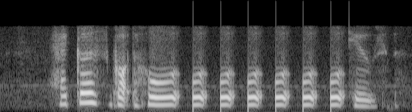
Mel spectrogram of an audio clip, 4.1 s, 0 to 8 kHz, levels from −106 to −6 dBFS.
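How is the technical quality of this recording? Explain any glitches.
The recording has two clear faults: narrowband Bluetooth headset coding across the whole clip and a stuck repeating fragment in the middle.

Bluetooth CVSD headset codec, throughout: the speech has passed through the one-bit-per-sample delta coder used by Bluetooth headsets, which fits the 64 kbps CVSD link. Each bit only nudges the waveform up or down by an adapting step, so loud, fast-changing sounds outrun it. Nothing above about 3.9 kHz survives, s sounds come out scratchy, and a fine granular hiss sits under the voice.

Broken-record loop, from 1.93 s to 3.49 s: a fragment about 0.28 s long repeats six times back to back, identical each time. The likely cause is a stalled player, encoder or stream that kept resending the last chunk it held. Whatever speech should have played during those one and a half seconds is missing, replaced by the stutter.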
